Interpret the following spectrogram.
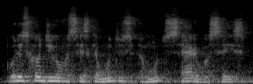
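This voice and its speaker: A man preaching a live-streamed hellfire sermon, fervent, repeating words and asking listeners for agreement, swinging from loud stresses to low murmurs. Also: racing. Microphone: live-stream mic. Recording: roomy echo with faint background noise.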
